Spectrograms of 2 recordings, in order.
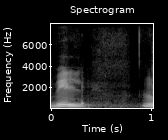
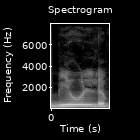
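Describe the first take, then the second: First: The vowel is a short 'ih', as in 'bit'. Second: The vowel sounds like 'yoo', as in 'cute'. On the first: The speaker calls it right. "यू जो है वो silent हो गया" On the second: The speaker calls it wrong. "इसको ब्यूल्ड पढ़ देते हैं। नहीं"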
